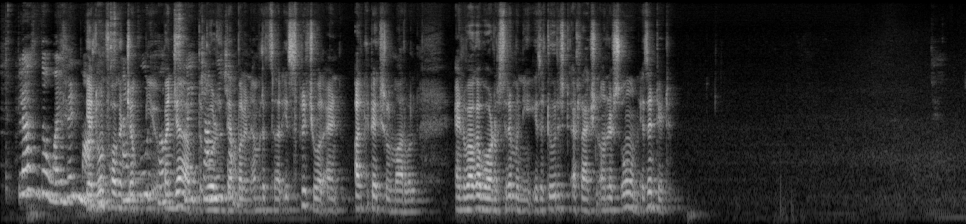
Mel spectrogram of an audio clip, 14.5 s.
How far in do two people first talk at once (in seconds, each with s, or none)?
1.3 s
